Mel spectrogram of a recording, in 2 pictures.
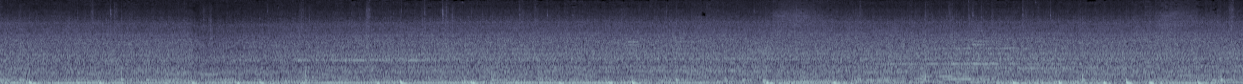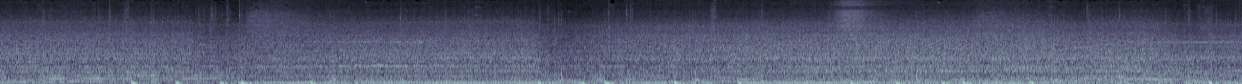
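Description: Truck tyres crunch over a dirt track.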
